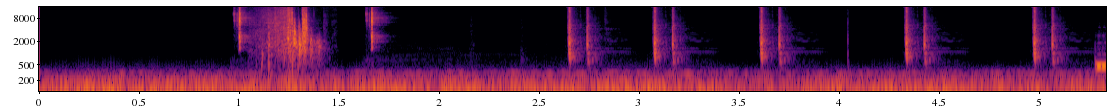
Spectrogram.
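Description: Keypad buttons give short electronic clicks as they are pressed, one after another.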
